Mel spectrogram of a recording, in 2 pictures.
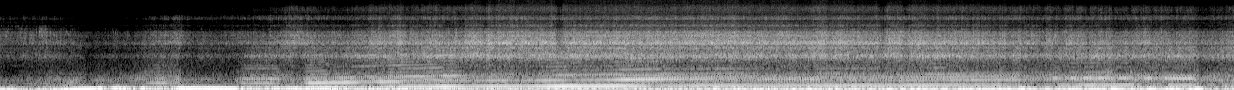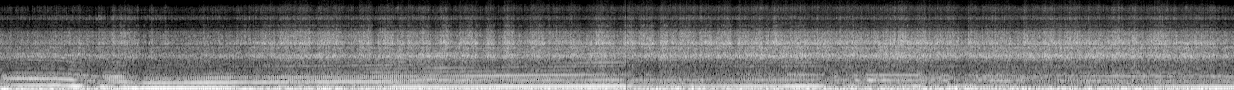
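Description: Honda CRX race car's engine driven hard, heard from the cabin: the note dips and climbs again in the first few seconds, rises slowly for a long stretch, drops sharply about halfway through, then climbs again, over steady wind and road noise.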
